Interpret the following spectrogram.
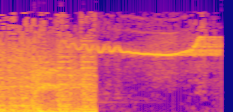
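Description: Upbeat background music that cuts off about halfway through, leaving a single shrill whistle. The whistle begins with a warbling trill over the music, then holds one long tone that rises at the end.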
